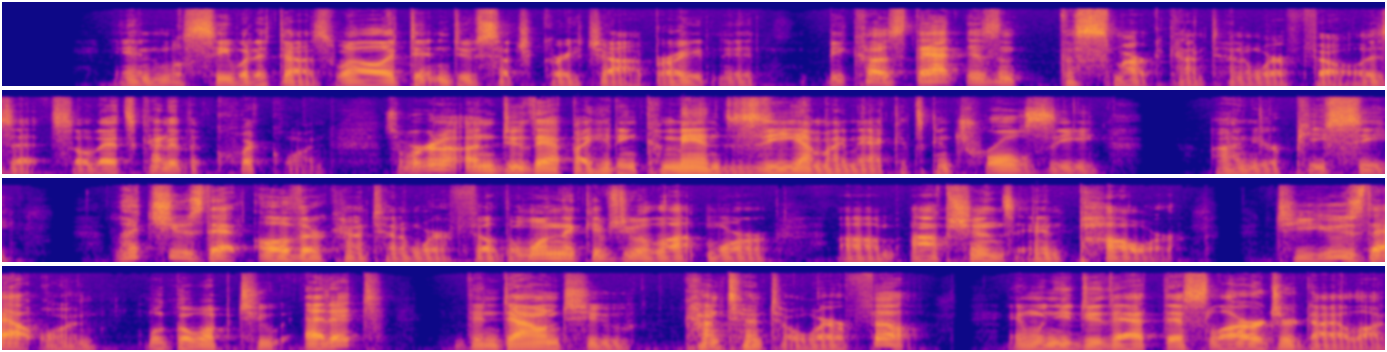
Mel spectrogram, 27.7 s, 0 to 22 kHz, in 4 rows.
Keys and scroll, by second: 10.6 super+z.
